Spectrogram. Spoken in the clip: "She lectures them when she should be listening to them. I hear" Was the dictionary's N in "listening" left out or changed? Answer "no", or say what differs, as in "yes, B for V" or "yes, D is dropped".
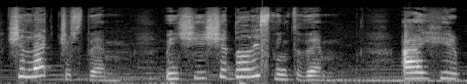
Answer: no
